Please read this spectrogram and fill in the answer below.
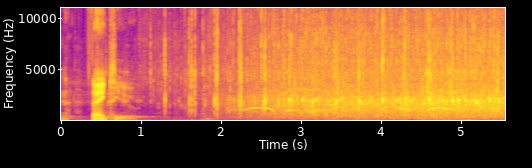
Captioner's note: applause and cheering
